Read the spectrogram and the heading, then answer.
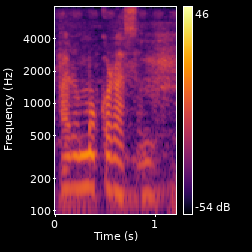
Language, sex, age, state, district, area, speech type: Assamese, female, 45-60, Assam, Goalpara, urban, spontaneous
